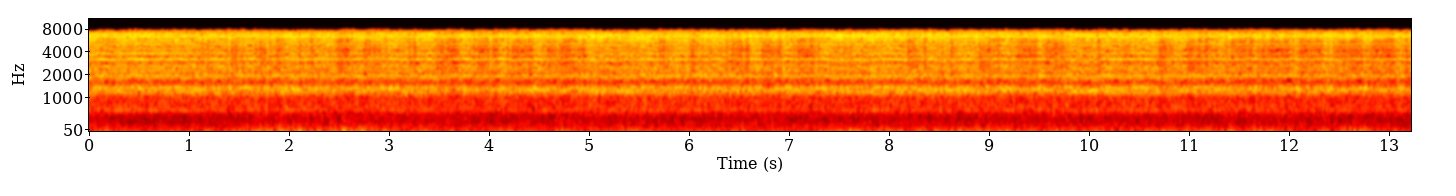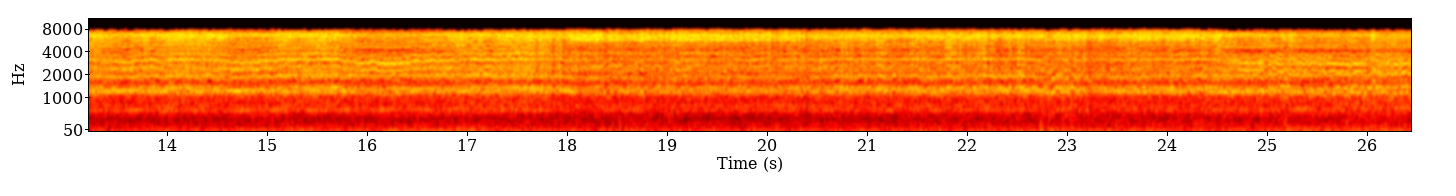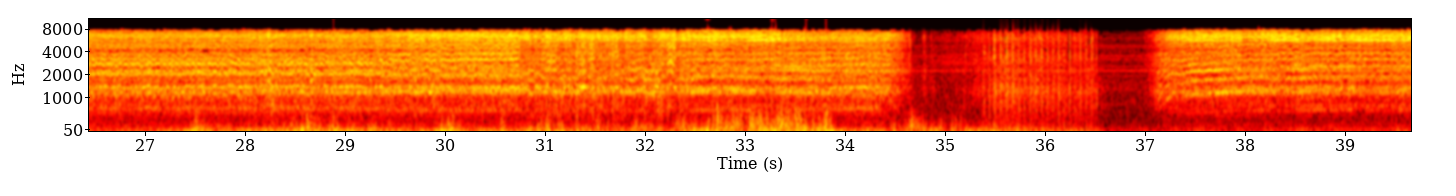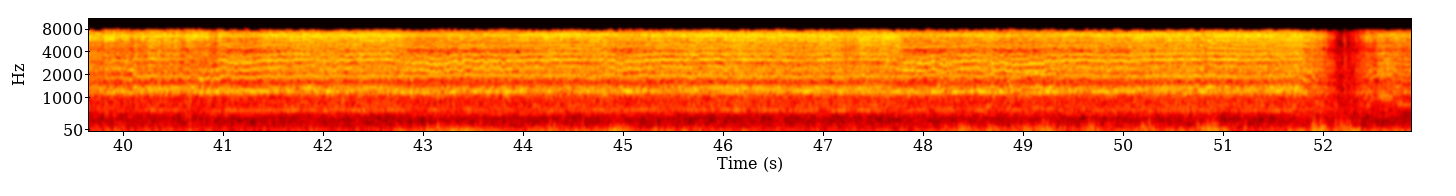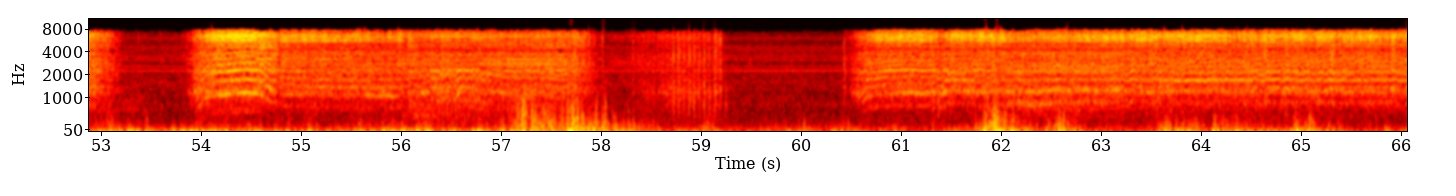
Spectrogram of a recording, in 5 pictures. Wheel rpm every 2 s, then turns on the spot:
170, 170, 160, 170, 170, 170, 170, 170, 160, 160, 170, 170, 160, 160, 160, 170, 150, 40, 80, 160, 160, 160, 170, 170, 160, 130, 50, 100, 80, 10, 60, 110, 110.
34-36 58-60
